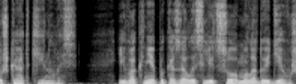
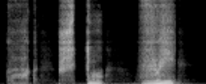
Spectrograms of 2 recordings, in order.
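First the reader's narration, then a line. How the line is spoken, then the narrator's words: Frightened whisper. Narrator (Russian): Испуганным шепотом спросила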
